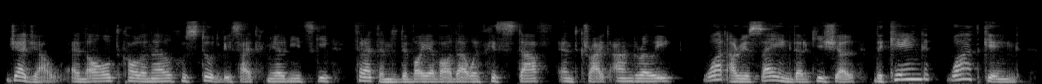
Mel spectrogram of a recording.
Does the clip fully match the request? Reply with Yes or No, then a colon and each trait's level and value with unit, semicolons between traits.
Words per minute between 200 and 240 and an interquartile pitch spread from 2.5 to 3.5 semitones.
No: average, 160 wpm; average, 2.8 semitones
